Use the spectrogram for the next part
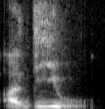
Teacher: l'accent tonique est sur le i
